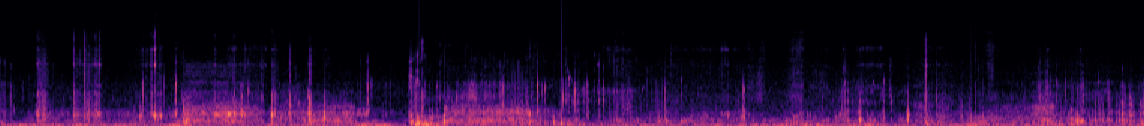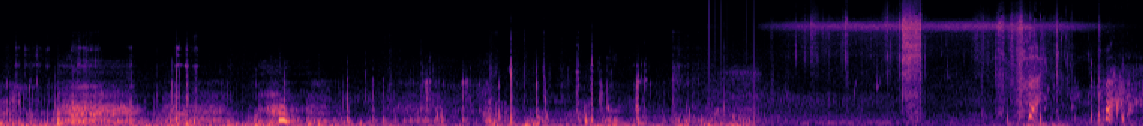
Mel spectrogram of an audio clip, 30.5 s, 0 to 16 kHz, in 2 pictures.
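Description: Underwater creek sound picked up by a submerged camera: muffled low rumbling and gurgling water movement with scattered sharp clicks and knocks from stones and handling. About 25 seconds in, the muffled sound drops away as the camera comes up out of the water, and two short splashes follow near the end.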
